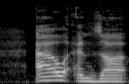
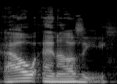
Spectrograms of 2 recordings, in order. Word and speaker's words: Alanazi: by two German Shepherds Al and Za uh oh I think I mispronounced that sorry Al and Ozzy alanazi died in the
